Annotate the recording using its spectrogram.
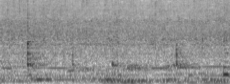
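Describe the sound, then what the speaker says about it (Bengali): Garlic fries in a pan over a high gas flame while it is stirred for chili chicken, a close sizzle with scraping and stirring strokes and no voices. "দেখো রসুনটা অনেকটা ভাজাই হয়ে গেছে,"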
